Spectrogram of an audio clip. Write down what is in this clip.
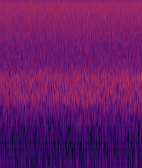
forest ambience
